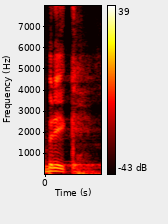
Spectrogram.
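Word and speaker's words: break: देखिए यहां पर देख लीजिए शब्द बी आर ई ए के और बी आर ए के ई तो इसे हम पढ़ते हैं ब्रेक। क्या पढ़ते हैं? ब्रेक। अब देखिए इसको भी हम ब्रेक ही पढ़ेंगे। बी आर ए के ई। इसे भी ब्रेक पढ़ेंगे।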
